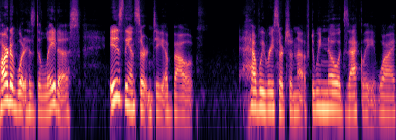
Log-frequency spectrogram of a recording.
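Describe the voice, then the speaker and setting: Speaking slowly-ish in an American accent, a woman has a plain, everyday voice with fairly low pitch and ordinary pitch variation. The recording is very clean, with a silent background. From USA. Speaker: podcast co-host. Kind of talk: casual chat.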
